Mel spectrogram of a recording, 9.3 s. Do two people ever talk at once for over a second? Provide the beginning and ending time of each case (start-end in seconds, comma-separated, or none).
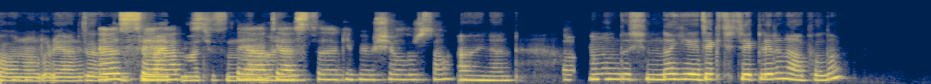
1.0-3.1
